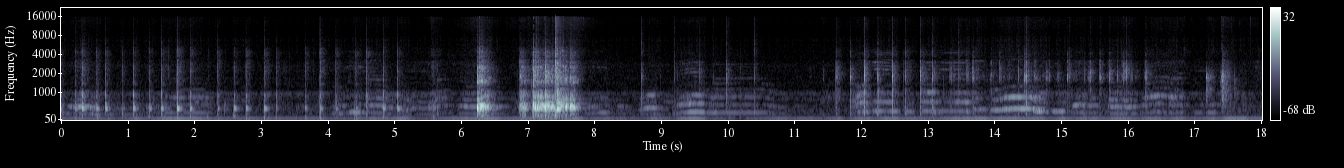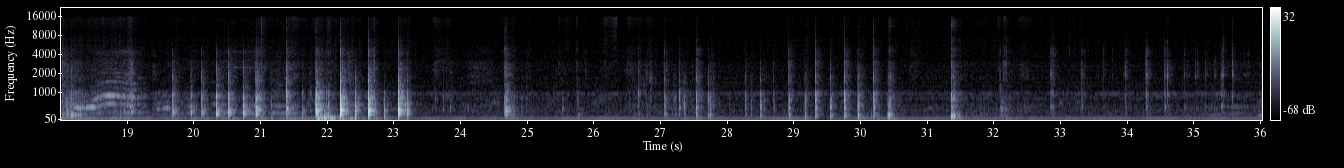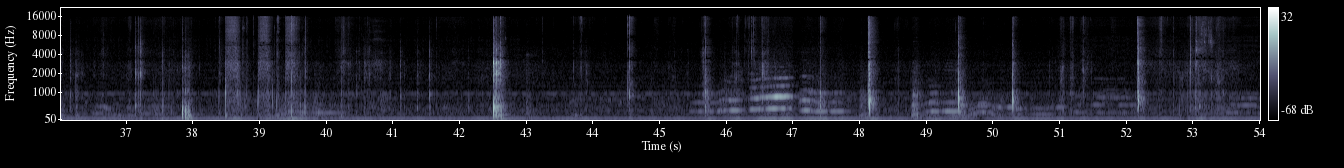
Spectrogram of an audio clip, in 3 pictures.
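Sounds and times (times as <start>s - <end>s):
hands tapping on small object: 0.2s - 5.2s.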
